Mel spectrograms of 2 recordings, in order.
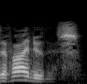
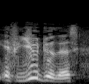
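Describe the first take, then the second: First: "I" stressed, said softer and lower. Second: "you" stressed, pointing outward. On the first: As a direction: put the weight on "I", pointing at yourself. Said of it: "He says". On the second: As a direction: lean on the word "you" as if pointing at Peter. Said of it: "he isn't saying". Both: Shown as a demonstration.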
